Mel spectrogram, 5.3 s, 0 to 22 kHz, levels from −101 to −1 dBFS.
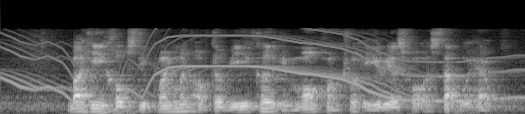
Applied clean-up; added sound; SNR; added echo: none; Musical instrument; 13 dB; reverberation time 0.2 s.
